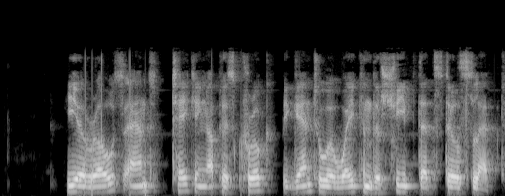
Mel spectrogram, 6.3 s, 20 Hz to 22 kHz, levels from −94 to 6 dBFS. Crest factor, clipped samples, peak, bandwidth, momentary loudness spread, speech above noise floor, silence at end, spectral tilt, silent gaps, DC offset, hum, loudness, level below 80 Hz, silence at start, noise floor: 14 dB; under 0.1%; 0 dBFS; 7.8 kHz; 7 LU; 64 dB; 0 s; -5 dB/octave; none; under 0.1%; none; -15 LUFS; -54 dBFS; 0.85 s; -79 dBFS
